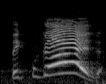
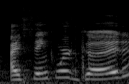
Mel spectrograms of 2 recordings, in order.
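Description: First: Higher, louder "Think we're good"; a jumpy, raised "good"; nervous burst. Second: Said in the usual way. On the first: Real, not acted. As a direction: blurt it out too loud.

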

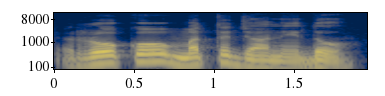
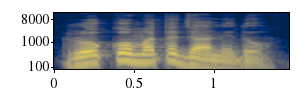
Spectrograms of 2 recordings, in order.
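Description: First: Slow, pause right after रोको, then मत जाने दो together. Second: Slow, रोको मत joined, pause, then जाने दो; pause after मत. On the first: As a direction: break after रोको so it means stop them. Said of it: "पहले में रोक लो, जाने मत दो". (रोको के बाद विराम, धीरे-धीरे) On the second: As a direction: break after मत so it means let them go. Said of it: "दूसरे का मतलब हो गया जाने दो". (मत के बाद विराम, धीरे-धीरे) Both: Shown as a demonstration.

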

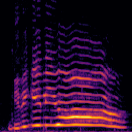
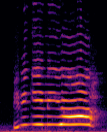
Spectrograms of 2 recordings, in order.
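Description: First: Slow, high, loud wail; drawn-out frightened wail. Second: Loud high yell of alarm; panicked yell. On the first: Gamer warns again as the chaser nears, drawn-out wail. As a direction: stretch the warning out in dread. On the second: Gamer warns teammates someone is coming, panicked yell. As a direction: warn everyone, terrified. Chased in horror game. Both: Real, not acted.

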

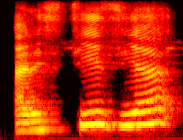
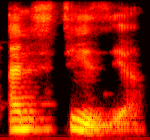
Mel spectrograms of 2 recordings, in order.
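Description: First: "Anesthesia" said in the British way; British pronunciation. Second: "anesthesia" said in the American way; American pronunciation. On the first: Teacher showing learners the British accent. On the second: Teacher showing learners the American accent. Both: Shown as a demonstration. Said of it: "notice the differences between them".

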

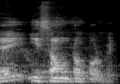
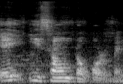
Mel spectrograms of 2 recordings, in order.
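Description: No difference in how they are said.

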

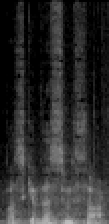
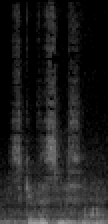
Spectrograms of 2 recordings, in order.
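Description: First: Said in the usual way. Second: Much softer, almost under the breath; hushed repeat. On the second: Shown as a demonstration. Vlogger urging viewers to reflect, hushed and soft. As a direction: let the repeat sink in quietly.

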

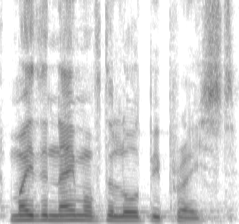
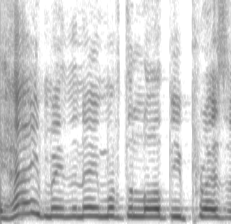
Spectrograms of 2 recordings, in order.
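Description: First: Low, hushed and solemn; Job's bowed-down praise; reverent acceptance. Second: Light, chirpy and carefree; breezy mock praise. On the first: Acted. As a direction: say it as quiet surrender to God. Job's reverent words after his loss. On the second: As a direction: toss it off like good news. Cheery praise after losing a job.

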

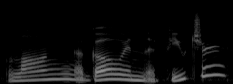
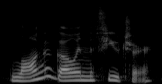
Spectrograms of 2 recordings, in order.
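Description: First: "Long ago in the future" drawn out slowly, rising at the end; "future" swings up into a slow question; puzzled echo question. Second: "Long ago in the future" as a statement, falling at the end; "future" falls, settled and declarative; storyteller's opening. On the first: Listener questions the odd opening. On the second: Opens his story as a statement. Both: Acted.

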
